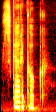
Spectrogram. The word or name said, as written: schaghticoke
